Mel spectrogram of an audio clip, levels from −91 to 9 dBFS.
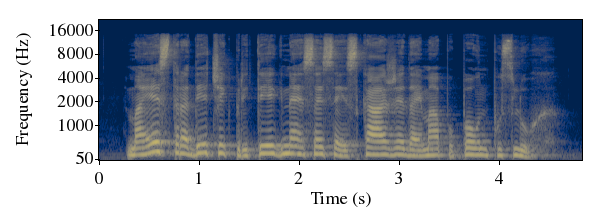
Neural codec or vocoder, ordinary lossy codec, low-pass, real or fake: none; none; 14.4 kHz; real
